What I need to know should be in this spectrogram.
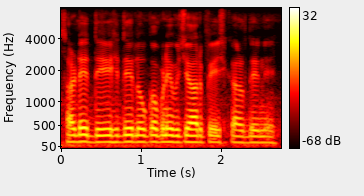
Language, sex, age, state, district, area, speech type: Punjabi, male, 30-45, Punjab, Hoshiarpur, rural, spontaneous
